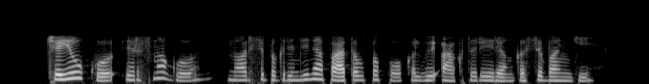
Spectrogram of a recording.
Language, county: Lithuanian, Vilnius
